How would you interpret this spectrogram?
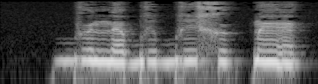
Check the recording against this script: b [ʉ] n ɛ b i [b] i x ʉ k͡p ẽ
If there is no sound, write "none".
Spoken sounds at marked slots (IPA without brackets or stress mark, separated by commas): ʉ, b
